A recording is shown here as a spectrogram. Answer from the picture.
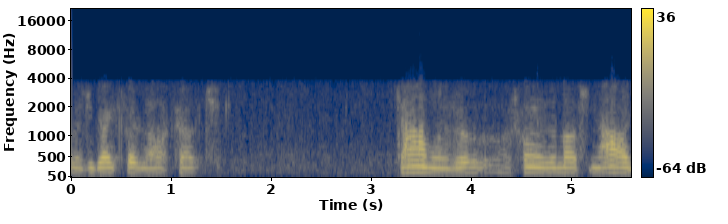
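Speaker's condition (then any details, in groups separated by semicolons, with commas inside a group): Parkinson's disease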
